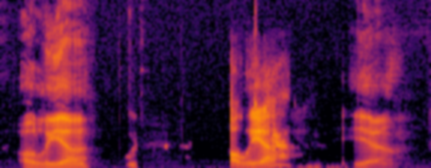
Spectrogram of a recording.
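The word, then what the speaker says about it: Olija: debating on how I pronounce this it's actually pronounced olya oh yeah yeah not Yuja not huija it's olya yeah then why have a jade day that's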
